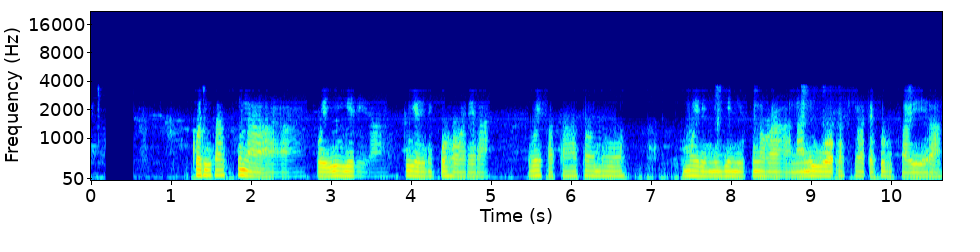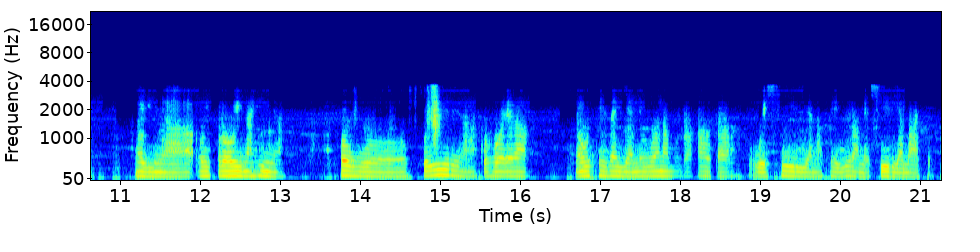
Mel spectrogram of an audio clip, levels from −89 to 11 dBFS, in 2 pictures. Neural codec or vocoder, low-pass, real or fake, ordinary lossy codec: none; 3.6 kHz; real; none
